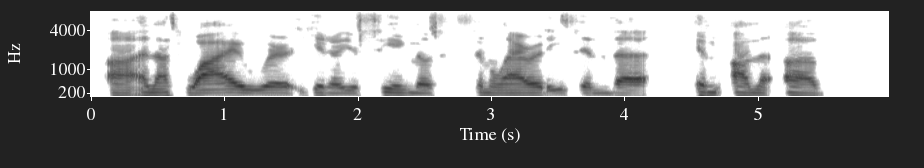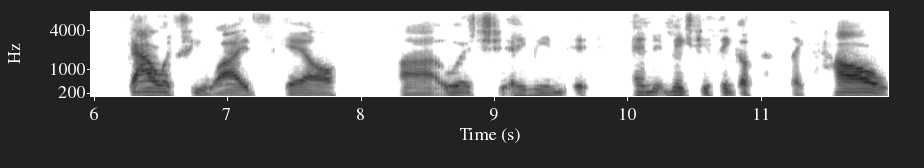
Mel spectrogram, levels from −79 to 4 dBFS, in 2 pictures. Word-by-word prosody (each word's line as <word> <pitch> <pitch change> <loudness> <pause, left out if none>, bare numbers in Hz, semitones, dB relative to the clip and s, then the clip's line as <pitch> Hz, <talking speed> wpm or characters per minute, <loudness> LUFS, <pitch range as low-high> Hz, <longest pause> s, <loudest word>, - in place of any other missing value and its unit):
Uh, 100 -1 0
and 110 - -1
that's 110 0 -2
why 105 +2 +4
we're 105 0 -2
you 110 - -3
know, 100 - -3
you're 100 0 -5
seeing 110 -3 -5
those 100 -1 -2 0.3
similarities 105 -1 -1
in 100 0 -6
the 100 -1 +3 0.4
in 110 -2 -3
on 105 -1 +1
the, 105 - -4
uh, 100 -2 0 0.8
galaxy-wide 110 -4 +4
scale, 100 -1 0 0.5
uh, 95 -1 -1
which 110 -1 -2
I 105 0 -4
mean, 110 0 -6
it - - -6 0.3
and 115 0 -2
it 115 - -7
makes 125 -2 0
you - - -3
think - - -5
of - - +1 0.3
like, - - -10 0.2
how 115 -3 +10
105 Hz, 160 wpm, -23 LUFS, 100-110 Hz, 0.8 s, how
